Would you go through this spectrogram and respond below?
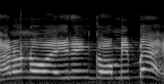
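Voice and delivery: very high put-on girl voice; mock girl voice. Comic voicing the African girl on her phone, high put-on voice.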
